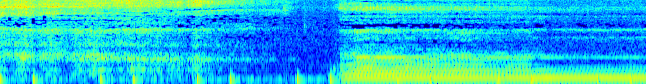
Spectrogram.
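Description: Heartbeat-like thumps sound about once a second throughout. Over them comes a long breathy in-breath, then from about halfway a man's voice chants one long, steady mantra tone in time with the beats.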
